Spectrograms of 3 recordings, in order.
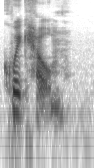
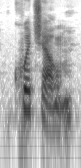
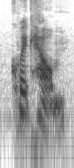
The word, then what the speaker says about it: Cwichelm: There is an Old English name that was very, very common, and it is pronounced Quickhelm. But it is, I'll tell you how it's spelled. C-W-I-C-H-E-L-M. And when the modern English reader looks at this, they want to say Quichelm. However, again, because C-H is not a digraph, we have to pronounce the C and H separately, meaning that this name is actually pronounced Quickhelm.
